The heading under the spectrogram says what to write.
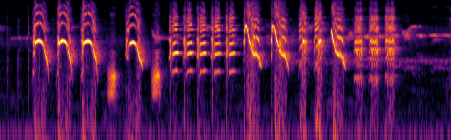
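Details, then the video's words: Nias hill myna singing, a recording meant to coax a lazy myna to sing. Loud arched whistles lead into quick stacked chattering notes and harsh swooping squawks, ending on a thin drawn-out whine. "PANCINGAN JALAK NIAS YANG MALAS BUNYI"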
